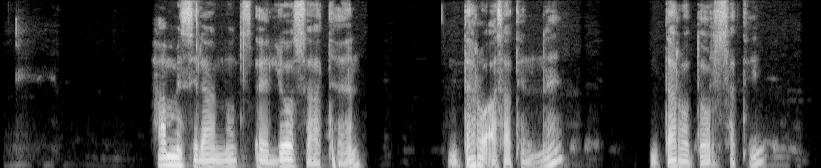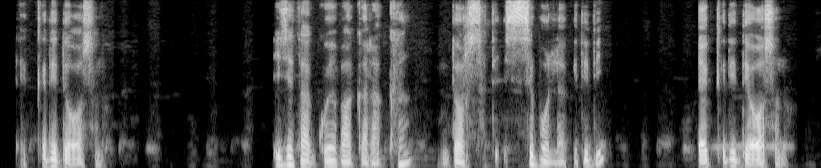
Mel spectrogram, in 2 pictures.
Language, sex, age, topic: Gamo, male, 25-35, agriculture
